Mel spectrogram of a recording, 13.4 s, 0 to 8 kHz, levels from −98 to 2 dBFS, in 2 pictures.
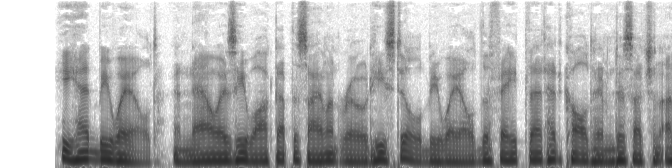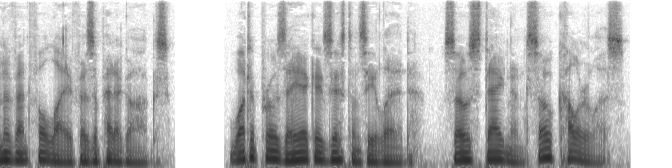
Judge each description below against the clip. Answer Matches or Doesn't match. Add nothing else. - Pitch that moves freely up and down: Doesn't match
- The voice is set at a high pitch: Doesn't match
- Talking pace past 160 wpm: Matches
